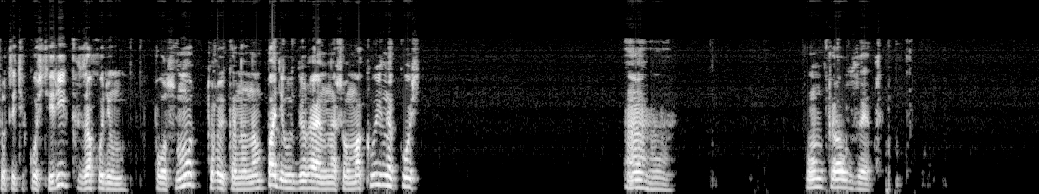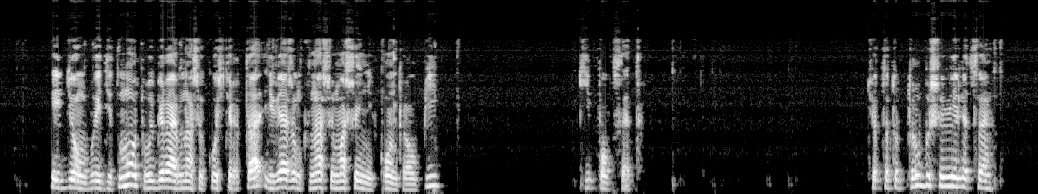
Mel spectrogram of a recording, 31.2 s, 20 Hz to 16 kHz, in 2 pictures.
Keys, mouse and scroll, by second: 0.7-2.3 drag, 3.3 KP_3, 4.5 click, 5.8-11.0 drag, 12.6 ctrl+z, 15.9-17.3 drag, 17.9 click, 19.7 shift+click, 21.5 ctrl+p, 25.8 click, 27.5 click, 30.6-31.1 drag.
